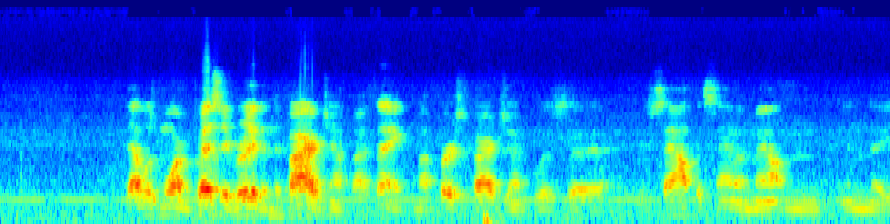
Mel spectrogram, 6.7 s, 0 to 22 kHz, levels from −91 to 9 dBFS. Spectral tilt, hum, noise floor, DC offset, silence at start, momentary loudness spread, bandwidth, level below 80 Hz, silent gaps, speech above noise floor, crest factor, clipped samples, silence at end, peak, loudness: -5 dB/octave; none; -46 dBFS; under 0.1%; 0.95 s; 21 LU; 8.2 kHz; -48 dBFS; none; 26 dB; 20 dB; under 0.1%; 0 s; 0 dBFS; -19 LUFS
